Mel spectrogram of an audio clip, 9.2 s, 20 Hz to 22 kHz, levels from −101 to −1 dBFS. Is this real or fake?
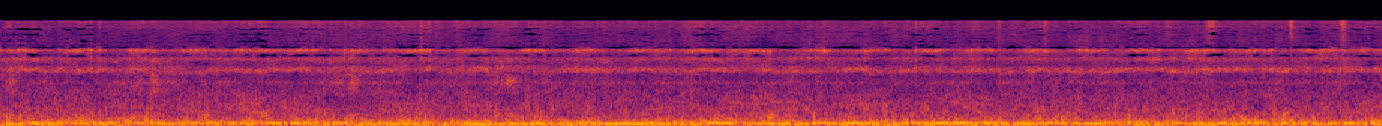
fake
